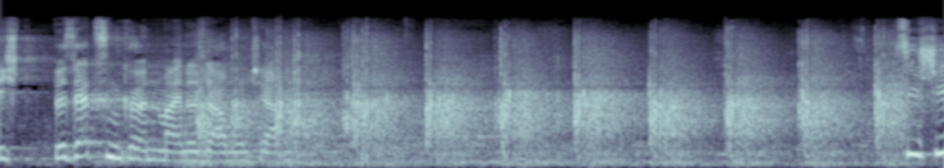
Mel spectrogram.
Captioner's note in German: Beifall DIE LINKE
